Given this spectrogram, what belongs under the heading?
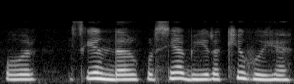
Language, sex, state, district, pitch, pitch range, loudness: Hindi, female, Uttar Pradesh, Saharanpur, 230 Hz, 225-245 Hz, -13 LUFS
